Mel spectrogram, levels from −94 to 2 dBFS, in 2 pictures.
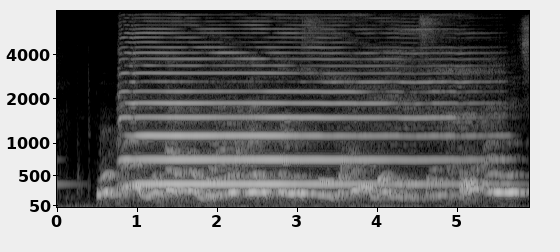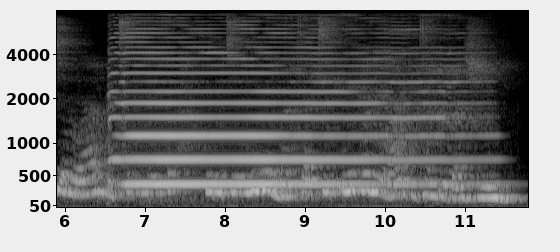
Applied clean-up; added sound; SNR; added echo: none; Bowed string instrument; -4 dB; reverberation time 1.1 s.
